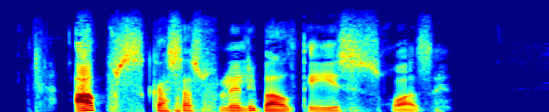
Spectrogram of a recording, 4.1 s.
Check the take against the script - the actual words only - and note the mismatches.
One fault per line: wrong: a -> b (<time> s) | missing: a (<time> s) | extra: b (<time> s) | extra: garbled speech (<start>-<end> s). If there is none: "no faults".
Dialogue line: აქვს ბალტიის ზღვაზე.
extra: გასასვლელი (1.2 s)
